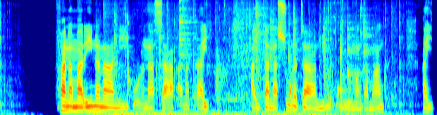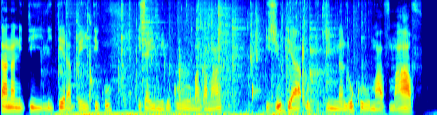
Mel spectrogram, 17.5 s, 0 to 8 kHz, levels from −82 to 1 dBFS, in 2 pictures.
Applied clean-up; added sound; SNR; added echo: none; Cutlery, silverware / Dishes, pots, and pans; 9 dB; none.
